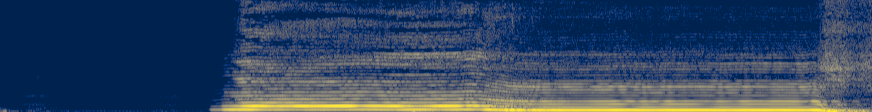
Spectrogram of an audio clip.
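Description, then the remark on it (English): A single voice lets out a long, loud, sustained wail imitating a siren-like whale call, holding a steady pitch before dropping slightly and then cutting off abruptly, with silence beforehand. “Yeah, that's a whale. Like, you know, a siren, like, whoa.”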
